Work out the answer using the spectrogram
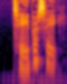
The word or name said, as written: tabersag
